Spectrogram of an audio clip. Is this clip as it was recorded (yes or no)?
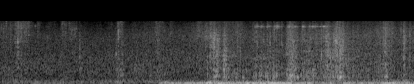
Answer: yes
